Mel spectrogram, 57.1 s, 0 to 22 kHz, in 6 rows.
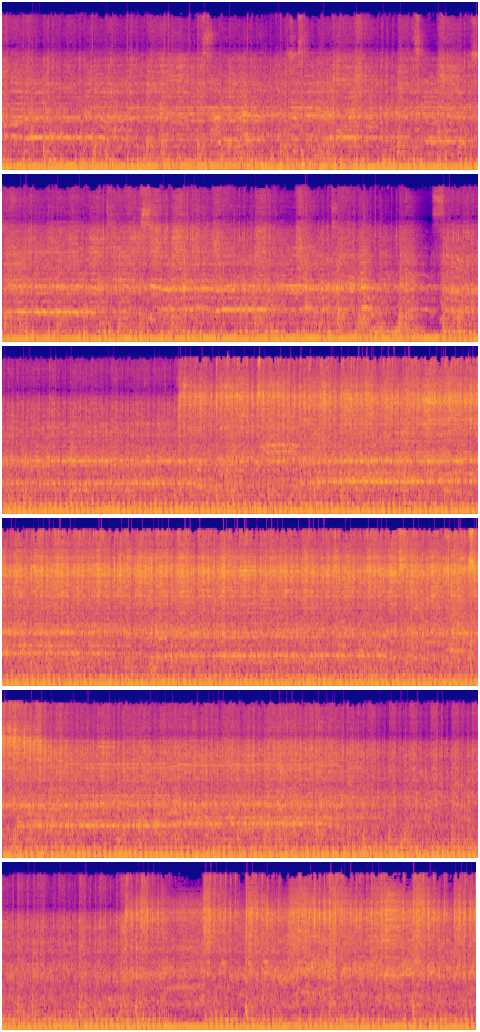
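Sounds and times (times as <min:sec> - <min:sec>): metal band playing live: 0:00.0 - 0:57.0.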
